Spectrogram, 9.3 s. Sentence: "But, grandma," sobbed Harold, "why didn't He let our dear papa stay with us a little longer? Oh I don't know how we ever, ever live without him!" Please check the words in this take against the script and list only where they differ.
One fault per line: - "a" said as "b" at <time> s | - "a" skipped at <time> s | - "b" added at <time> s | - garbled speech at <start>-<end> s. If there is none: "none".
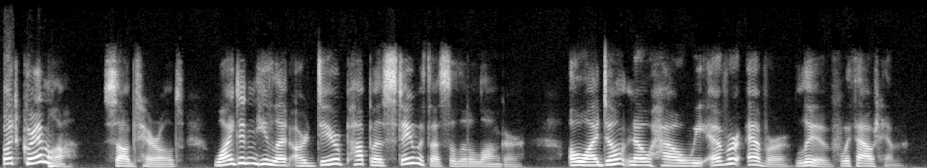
none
